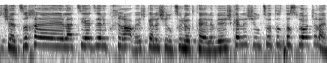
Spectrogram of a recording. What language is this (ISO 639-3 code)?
heb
